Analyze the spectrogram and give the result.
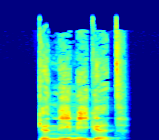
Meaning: second-person plural subjunctive I of genehmigen
- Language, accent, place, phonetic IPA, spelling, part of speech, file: German, Germany, Berlin, [ɡəˈneːmɪɡət], genehmiget, verb, De-genehmiget.ogg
